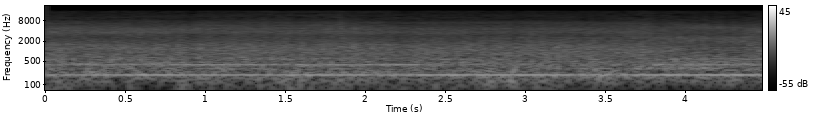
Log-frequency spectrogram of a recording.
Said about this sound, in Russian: Так, вот тут еще один вентилятор шумит.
